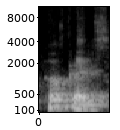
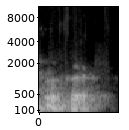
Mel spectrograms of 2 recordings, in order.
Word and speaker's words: hookah: of college students use hookahs at some point. But I want to be sure I'm pronouncing that. It's OHS, not ER. Hookah, not hooker.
